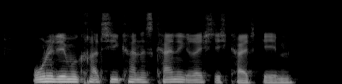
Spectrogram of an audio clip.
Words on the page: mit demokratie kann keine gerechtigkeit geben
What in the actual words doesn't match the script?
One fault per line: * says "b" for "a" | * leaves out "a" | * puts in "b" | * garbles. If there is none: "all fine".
* says "ohne" for "mit"
* puts in "es"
